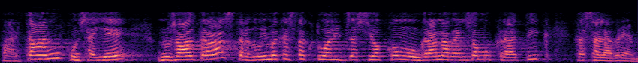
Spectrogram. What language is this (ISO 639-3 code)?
cat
